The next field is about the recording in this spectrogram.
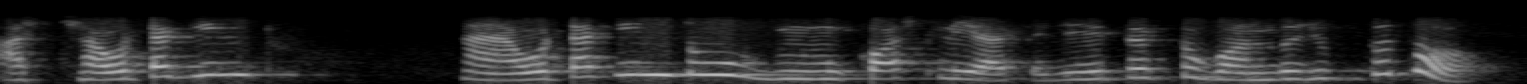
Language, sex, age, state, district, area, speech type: Bengali, female, 18-30, West Bengal, Paschim Bardhaman, urban, conversation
